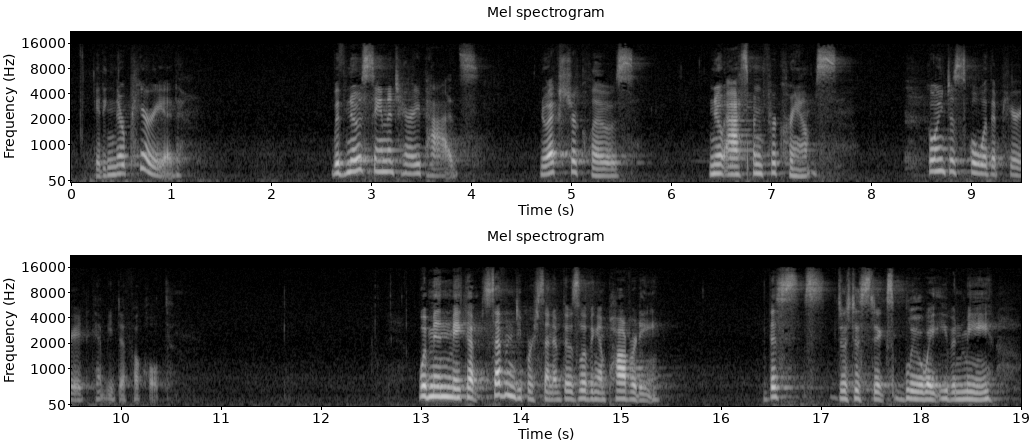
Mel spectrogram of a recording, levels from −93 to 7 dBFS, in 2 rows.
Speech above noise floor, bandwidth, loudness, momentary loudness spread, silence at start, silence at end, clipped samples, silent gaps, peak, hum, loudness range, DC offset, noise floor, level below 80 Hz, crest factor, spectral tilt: 39 dB; 16 kHz; -27 LUFS; 19 LU; 0.25 s; 0.2 s; under 0.1%; none; -6 dBFS; none; 10 LU; under 0.1%; -67 dBFS; -66 dBFS; 24 dB; -3.5 dB/octave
